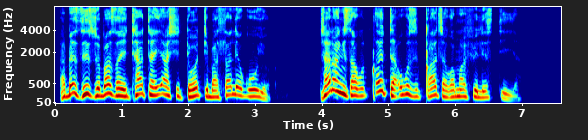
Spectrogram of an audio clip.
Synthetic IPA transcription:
aβezizwɛβazajitʰatʰaiaʃid̥ʱod̥ʱiβaɬalɛɣuːjɔ | nd͡ʒʱalɔŋizaɣuǃɛd̥ʱauɣuziǃʱat͡ʃʼaɣwamafilistʼiːja

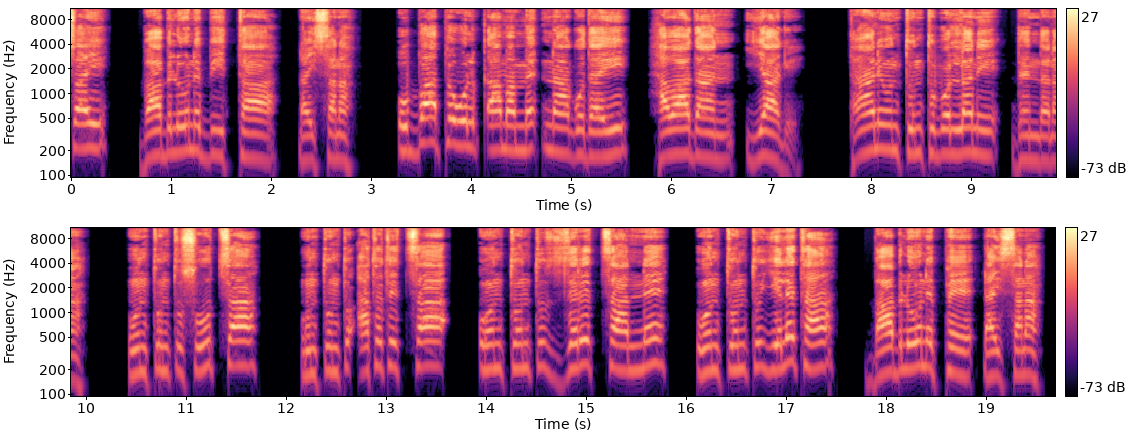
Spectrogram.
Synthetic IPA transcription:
ɐj | baːbɪloːnɛbiːt̪ːaː | ɗɐjsːɐnɐ | ʔʊbːaːpːɛwɔlkʼːaːmɐmɛɗɪnaːɡɔd̪ɐj | hɐwaːd̪ɐnjaːɡḛː | t̪aːnɪʊnt̪ːʊnt̪ːʊbɔlːɐnɪd̪ɛnd̪ɐnɐ | ʔʊnt̪ːʊnt̪ːʊsuːt͡sːaː | ʔʊnt̪ːʊnt̪ːʊʔɐt̪ɔt̪ɛt͡sːaː | ʊnt̪ːʊnt̪ːʊzɛɾɛt͡sːaːnːɛ | ʊnt̪ːʊnt̪ːʊjɛlɛt̪aː | baːbɪlo̞ːnɛpːɛɗɐjsːɐnɐ

